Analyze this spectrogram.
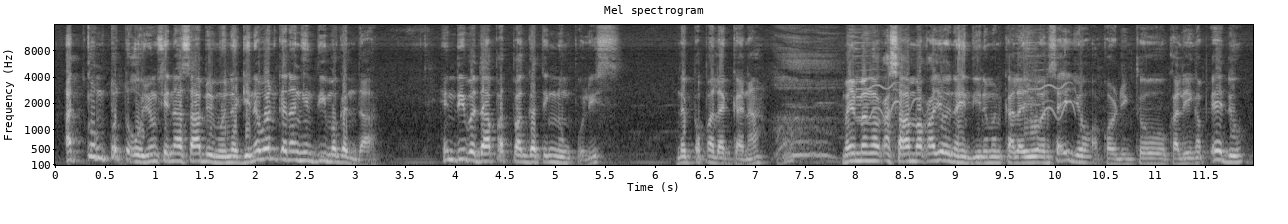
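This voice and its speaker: A man pressing a guest with insistent, pointed questions. His voice is high for a man and the words come quickly, with faint noise underneath. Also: animated, darkish tone. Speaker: show host questioning a guest.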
